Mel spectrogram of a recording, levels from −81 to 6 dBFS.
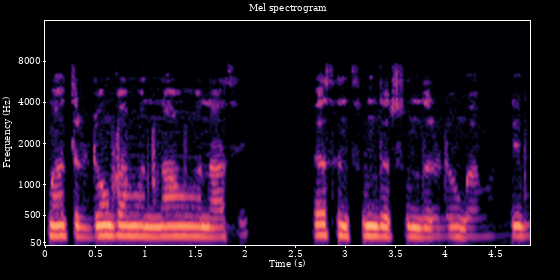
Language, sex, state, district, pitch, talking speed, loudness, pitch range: Halbi, male, Chhattisgarh, Bastar, 160 Hz, 150 wpm, -18 LUFS, 150-165 Hz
